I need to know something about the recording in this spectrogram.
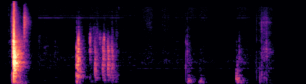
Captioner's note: boards clattering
